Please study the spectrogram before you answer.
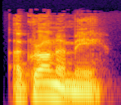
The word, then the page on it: agronomy: British English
